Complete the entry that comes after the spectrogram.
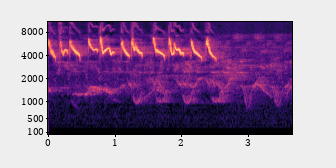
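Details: Rapid string of about twelve bright, high down-slurred notes from a white-eye over softer, lower whistles, fading into quiet warbling.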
